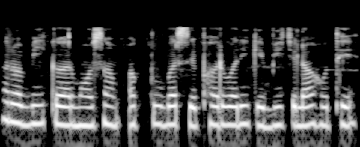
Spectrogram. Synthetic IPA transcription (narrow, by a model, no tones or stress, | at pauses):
ɾəbikəɾmɔːsəmɐkʈuːbəɾsepʰəɾʋəɾikebiːt͡ʃlaɦoːt̪ʰeː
